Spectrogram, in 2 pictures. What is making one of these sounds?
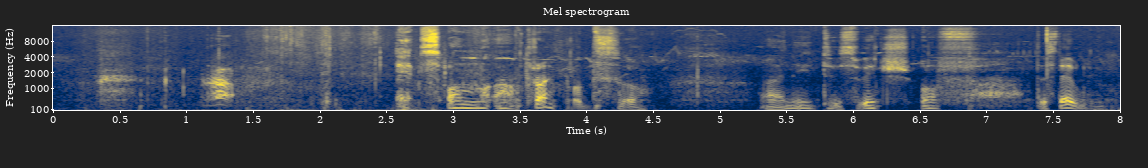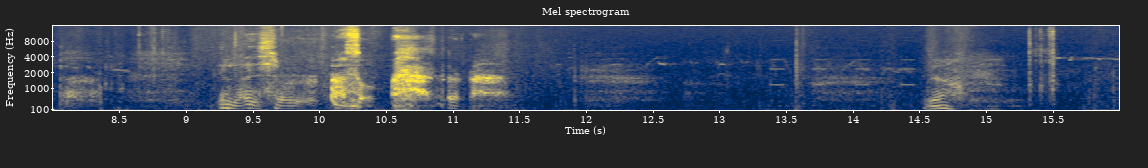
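A middle-aged man talks casually close by.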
